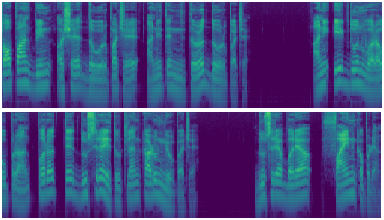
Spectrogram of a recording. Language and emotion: Goan Konkani, neutral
